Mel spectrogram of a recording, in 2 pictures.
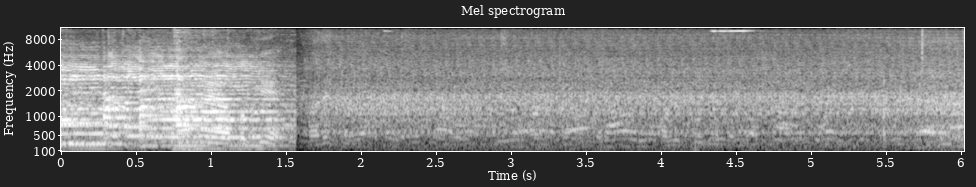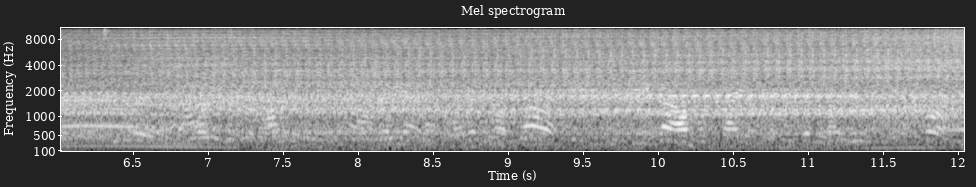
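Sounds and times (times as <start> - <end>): car engines idling: 0.0 - 12.0.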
